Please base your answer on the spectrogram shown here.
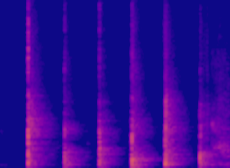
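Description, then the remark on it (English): Six crisp hand claps in a slow, steady rhythm, fairly loud, from what sounds like a single person rather than a crowd, with no voices. “Round of applause.”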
